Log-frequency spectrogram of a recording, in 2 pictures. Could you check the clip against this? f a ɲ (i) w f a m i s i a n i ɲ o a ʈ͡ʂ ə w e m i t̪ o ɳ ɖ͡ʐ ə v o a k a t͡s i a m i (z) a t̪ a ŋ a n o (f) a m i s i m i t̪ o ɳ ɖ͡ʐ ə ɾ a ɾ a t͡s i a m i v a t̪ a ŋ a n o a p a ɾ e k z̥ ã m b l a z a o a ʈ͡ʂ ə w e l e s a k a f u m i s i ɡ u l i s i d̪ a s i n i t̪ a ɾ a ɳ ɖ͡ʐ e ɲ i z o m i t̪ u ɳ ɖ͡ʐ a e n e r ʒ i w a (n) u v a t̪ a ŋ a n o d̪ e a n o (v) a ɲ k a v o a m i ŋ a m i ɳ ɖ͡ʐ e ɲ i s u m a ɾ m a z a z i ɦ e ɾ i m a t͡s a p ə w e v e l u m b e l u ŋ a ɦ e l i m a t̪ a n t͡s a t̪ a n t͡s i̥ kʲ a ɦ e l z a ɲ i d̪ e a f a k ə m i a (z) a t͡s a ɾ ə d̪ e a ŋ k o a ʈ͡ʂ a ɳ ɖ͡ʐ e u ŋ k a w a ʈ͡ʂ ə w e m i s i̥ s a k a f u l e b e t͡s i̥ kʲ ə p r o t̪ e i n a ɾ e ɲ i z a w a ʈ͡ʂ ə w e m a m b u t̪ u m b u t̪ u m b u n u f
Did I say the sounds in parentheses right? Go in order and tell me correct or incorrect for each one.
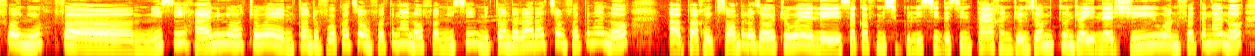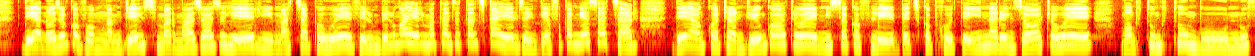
correct, incorrect: v, correct, correct, incorrect: z, incorrect: s

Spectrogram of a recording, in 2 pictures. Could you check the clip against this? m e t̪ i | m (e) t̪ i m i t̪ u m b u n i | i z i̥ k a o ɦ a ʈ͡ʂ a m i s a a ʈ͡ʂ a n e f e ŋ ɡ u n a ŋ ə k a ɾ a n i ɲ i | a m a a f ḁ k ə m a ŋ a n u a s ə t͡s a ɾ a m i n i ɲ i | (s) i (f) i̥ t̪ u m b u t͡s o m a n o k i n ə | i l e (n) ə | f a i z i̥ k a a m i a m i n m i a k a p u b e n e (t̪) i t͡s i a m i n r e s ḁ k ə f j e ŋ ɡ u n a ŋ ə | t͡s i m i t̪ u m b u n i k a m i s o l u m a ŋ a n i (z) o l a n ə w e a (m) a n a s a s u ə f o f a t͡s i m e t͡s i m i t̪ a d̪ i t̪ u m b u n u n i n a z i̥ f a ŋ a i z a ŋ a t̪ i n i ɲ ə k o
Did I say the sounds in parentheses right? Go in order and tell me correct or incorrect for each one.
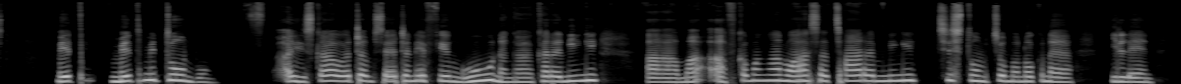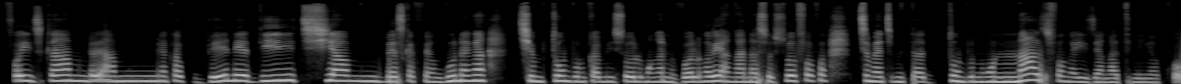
correct, incorrect: t͡s, incorrect: s, correct, incorrect: d̪, incorrect: v, incorrect: ŋ

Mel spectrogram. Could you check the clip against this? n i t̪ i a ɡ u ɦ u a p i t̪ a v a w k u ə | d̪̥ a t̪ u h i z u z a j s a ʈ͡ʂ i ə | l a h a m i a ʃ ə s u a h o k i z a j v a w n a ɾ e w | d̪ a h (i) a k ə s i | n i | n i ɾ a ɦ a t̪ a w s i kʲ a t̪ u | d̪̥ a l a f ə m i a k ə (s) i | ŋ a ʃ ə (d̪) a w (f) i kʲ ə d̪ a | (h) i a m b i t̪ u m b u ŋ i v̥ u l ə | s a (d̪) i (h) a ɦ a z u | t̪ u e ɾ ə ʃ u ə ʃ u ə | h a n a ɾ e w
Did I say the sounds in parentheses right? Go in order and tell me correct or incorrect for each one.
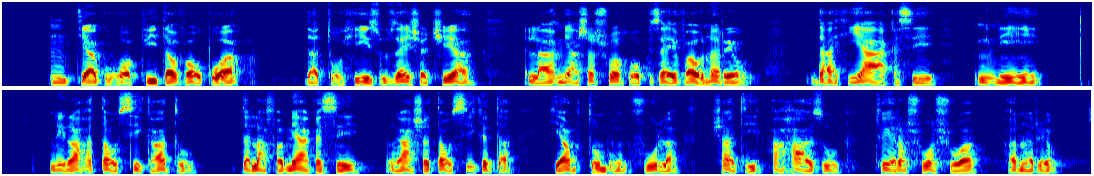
correct, correct, incorrect: t̪, incorrect: s, correct, correct, correct

